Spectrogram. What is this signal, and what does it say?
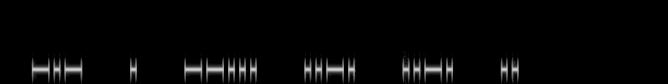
Morse code, heard as a keyed tone, about 22 wpm, spaced as for 13 wpm, 700 Hz. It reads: KE7FFI
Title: USA Call Signs - 6 Characters - 3x Character Spacing - 22wpm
